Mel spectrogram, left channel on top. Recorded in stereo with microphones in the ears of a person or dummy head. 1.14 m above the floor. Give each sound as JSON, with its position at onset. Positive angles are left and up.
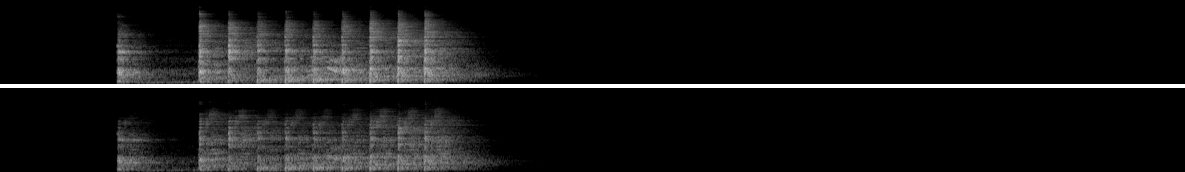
{"t": 1.2, "sound": "hammering", "side_deg": 45, "distance_m": 3.5}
